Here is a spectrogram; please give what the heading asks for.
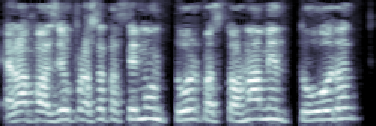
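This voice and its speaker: Emphatic high-voiced Brazilian man teaching. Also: steady tone, very fast, dull audio. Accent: Brazilian Portuguese. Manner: emphatic, slangy, preachy. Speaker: English teacher and co-host. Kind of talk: live-stream lesson.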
